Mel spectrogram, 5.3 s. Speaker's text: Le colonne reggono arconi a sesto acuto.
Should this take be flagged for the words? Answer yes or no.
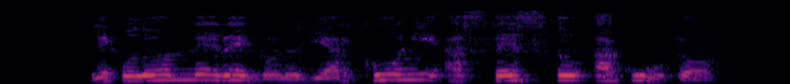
yes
